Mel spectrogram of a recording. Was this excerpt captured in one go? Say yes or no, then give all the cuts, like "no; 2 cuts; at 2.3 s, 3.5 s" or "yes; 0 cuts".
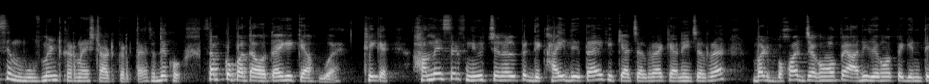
no; 1 cut; at 1.9 s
